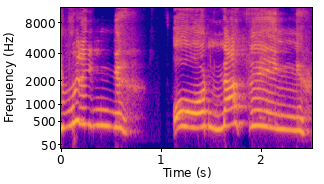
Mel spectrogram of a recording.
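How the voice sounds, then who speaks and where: The voice sits at an extremely high pitch. It is a put-on character voice. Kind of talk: imitation of a film character, judged poor by the speaker. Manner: hissing, raspy.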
